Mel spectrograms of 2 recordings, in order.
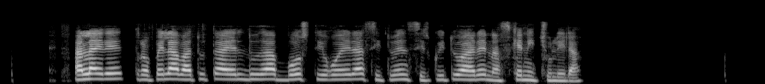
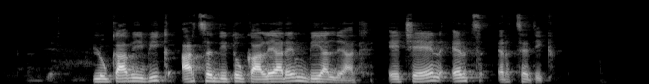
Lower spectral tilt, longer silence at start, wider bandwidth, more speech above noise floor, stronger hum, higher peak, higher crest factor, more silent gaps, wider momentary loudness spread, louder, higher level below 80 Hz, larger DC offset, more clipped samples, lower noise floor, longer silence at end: second, -4 dB/octave vs -6 dB/octave; second, 0.75 s vs 0.95 s; second, 8 kHz vs 11.5 kHz; first, over 70 dB vs 55 dB; neither; about the same, 0 dBFS vs 0 dBFS; about the same, 20 dB vs 18 dB; first, 1.24-1.34 s vs none; about the same, 11 LU vs 13 LU; about the same, -20 LUFS vs -18 LUFS; second, -74 dBFS vs -64 dBFS; neither; neither; first, under -90 dBFS vs -72 dBFS; first, 1.85 s vs 1 s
